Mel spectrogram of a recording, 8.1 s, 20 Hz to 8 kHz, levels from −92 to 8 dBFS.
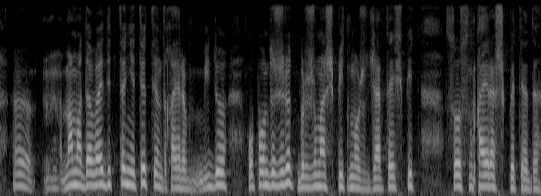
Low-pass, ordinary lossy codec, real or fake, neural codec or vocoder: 7.2 kHz; Opus, 64 kbps; real; none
